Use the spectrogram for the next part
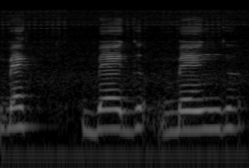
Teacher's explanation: In all these sounds, the back of the tongue is raised to touch the soft palate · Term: Velar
